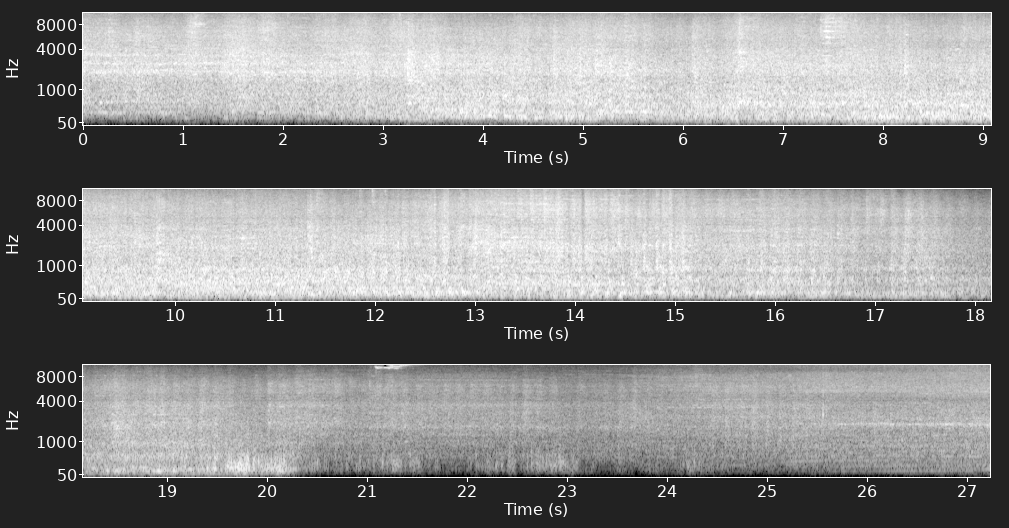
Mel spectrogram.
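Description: Autorack freight cars rolling past on steel rails, a steady loud rumble of wheels with clickety-clack over the rail joints. About twenty seconds in, the last car passes and the sound drops sharply to a faint receding rumble.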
